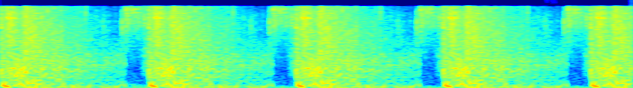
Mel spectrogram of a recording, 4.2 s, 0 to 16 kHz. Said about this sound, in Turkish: İstanbul Sarıyer Reşit Paşa Mahallesi'nde 25 Mart 2016 akşamı silah sesleri duyuldu.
